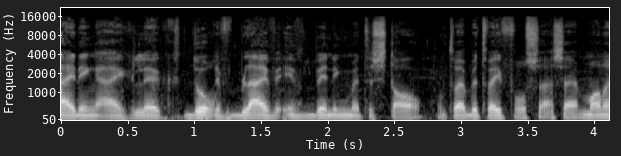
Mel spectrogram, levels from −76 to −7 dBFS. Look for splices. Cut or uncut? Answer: cut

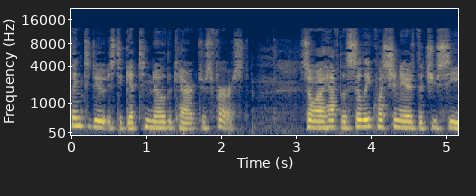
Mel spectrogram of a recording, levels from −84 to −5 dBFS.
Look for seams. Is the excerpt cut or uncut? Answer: cut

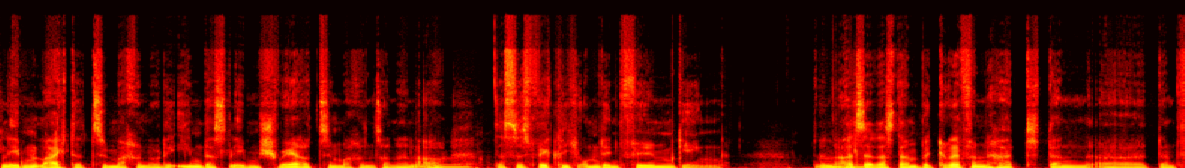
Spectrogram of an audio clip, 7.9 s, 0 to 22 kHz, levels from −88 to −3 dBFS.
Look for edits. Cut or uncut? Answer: uncut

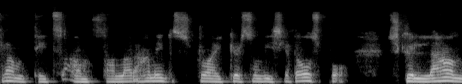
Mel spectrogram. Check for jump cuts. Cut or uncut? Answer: cut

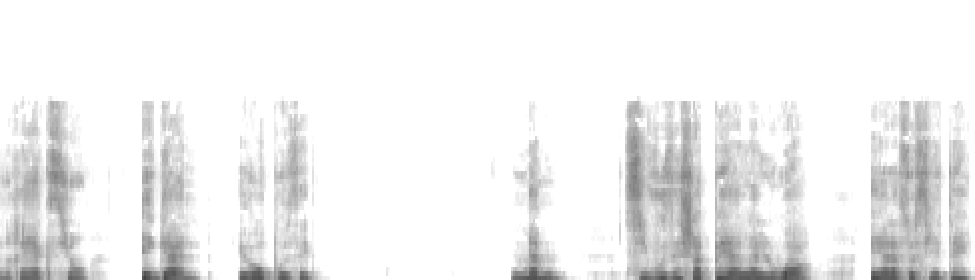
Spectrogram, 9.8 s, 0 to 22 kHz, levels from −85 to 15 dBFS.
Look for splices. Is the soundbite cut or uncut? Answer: uncut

